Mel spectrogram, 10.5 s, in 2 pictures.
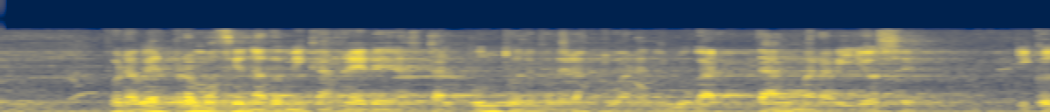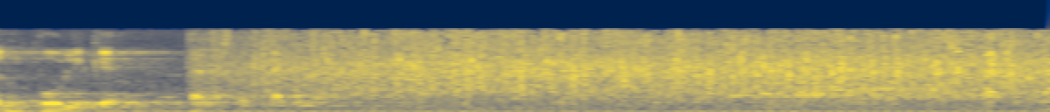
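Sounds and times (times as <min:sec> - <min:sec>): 
speech: 0:00.6 - 0:07.2
audience applause: 0:06.2 - 0:10.4.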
